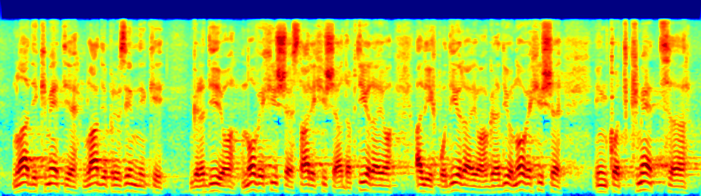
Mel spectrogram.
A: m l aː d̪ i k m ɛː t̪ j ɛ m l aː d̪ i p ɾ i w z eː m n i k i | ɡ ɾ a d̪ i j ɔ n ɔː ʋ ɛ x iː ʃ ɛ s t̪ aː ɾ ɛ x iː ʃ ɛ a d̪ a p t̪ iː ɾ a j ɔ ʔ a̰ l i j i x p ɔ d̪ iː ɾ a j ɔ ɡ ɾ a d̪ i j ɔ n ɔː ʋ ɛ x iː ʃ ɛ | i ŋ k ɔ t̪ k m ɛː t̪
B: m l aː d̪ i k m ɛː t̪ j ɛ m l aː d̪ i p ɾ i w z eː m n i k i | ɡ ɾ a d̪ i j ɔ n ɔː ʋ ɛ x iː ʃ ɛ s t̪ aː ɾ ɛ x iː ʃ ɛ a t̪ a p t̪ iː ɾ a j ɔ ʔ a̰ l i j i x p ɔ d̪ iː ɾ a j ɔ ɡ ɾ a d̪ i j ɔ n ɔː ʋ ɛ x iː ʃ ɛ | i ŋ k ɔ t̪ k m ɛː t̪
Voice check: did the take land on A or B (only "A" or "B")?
A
